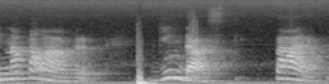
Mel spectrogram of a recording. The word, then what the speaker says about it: guindaste: E o mesmo ocorre na palavra guindaste, onde esse gui é formado pelo, no caso, combinação do G e do I, mas não da letra U. Ela não é pronunciada.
